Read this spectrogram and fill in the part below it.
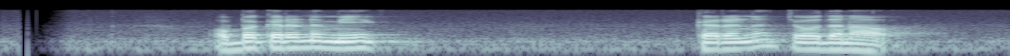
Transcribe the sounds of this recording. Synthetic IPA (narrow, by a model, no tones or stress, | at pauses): obəkəɾənəmeː | kəɾənət͡ʃoːd̪ənaːʋə̰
